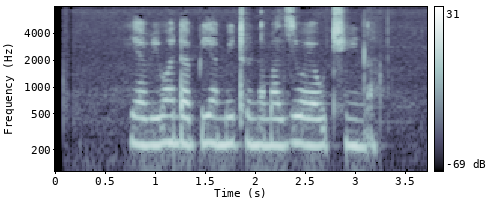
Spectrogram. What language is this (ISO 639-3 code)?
swa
